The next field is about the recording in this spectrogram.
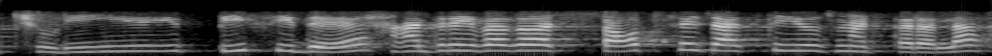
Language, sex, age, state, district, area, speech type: Kannada, female, 30-45, Karnataka, Uttara Kannada, rural, conversation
